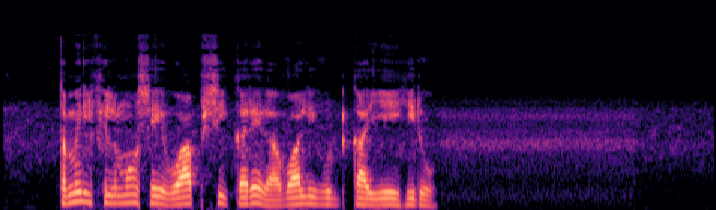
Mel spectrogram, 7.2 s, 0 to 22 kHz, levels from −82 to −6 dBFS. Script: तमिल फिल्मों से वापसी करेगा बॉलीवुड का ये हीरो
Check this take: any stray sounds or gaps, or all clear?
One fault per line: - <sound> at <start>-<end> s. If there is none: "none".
none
